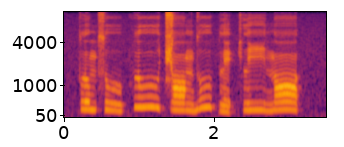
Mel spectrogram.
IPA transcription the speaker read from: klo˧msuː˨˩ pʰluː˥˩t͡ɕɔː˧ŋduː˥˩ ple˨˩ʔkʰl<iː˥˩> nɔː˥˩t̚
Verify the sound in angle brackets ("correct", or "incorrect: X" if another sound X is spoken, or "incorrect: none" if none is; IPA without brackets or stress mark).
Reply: correct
